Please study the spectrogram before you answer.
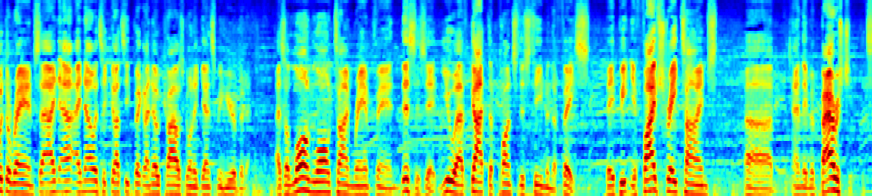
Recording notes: LIVE from the Parx Casino Sportsbook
